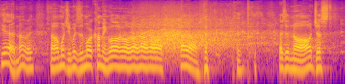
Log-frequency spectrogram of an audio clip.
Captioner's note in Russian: Громкий смех в зале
